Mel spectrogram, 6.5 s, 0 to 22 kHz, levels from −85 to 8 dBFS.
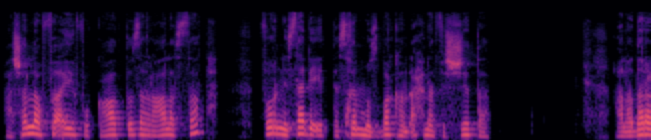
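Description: From 1.34 to 3.47 s the sound runs about 5.5% fast and sits 92 cents sharp, nearly a semitone, then snaps back. This is likely a drift correction step. Unlike wow, the shift jumps in and out abruptly and holds steady between.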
